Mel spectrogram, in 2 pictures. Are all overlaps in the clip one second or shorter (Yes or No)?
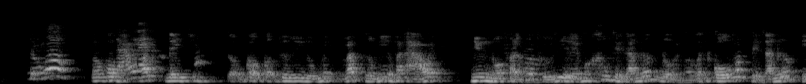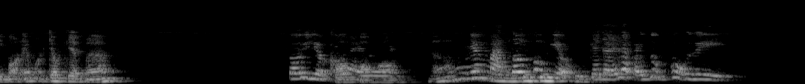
No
